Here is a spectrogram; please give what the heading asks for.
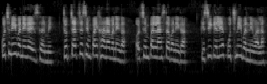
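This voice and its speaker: Talking fast at an extremely high pitch, a woman performs the role of a tight-fisted, harsh mother-in-law in a homemade family drama for the web. She scolds, taunts her daughter-in-law, and repeats what she wants.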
